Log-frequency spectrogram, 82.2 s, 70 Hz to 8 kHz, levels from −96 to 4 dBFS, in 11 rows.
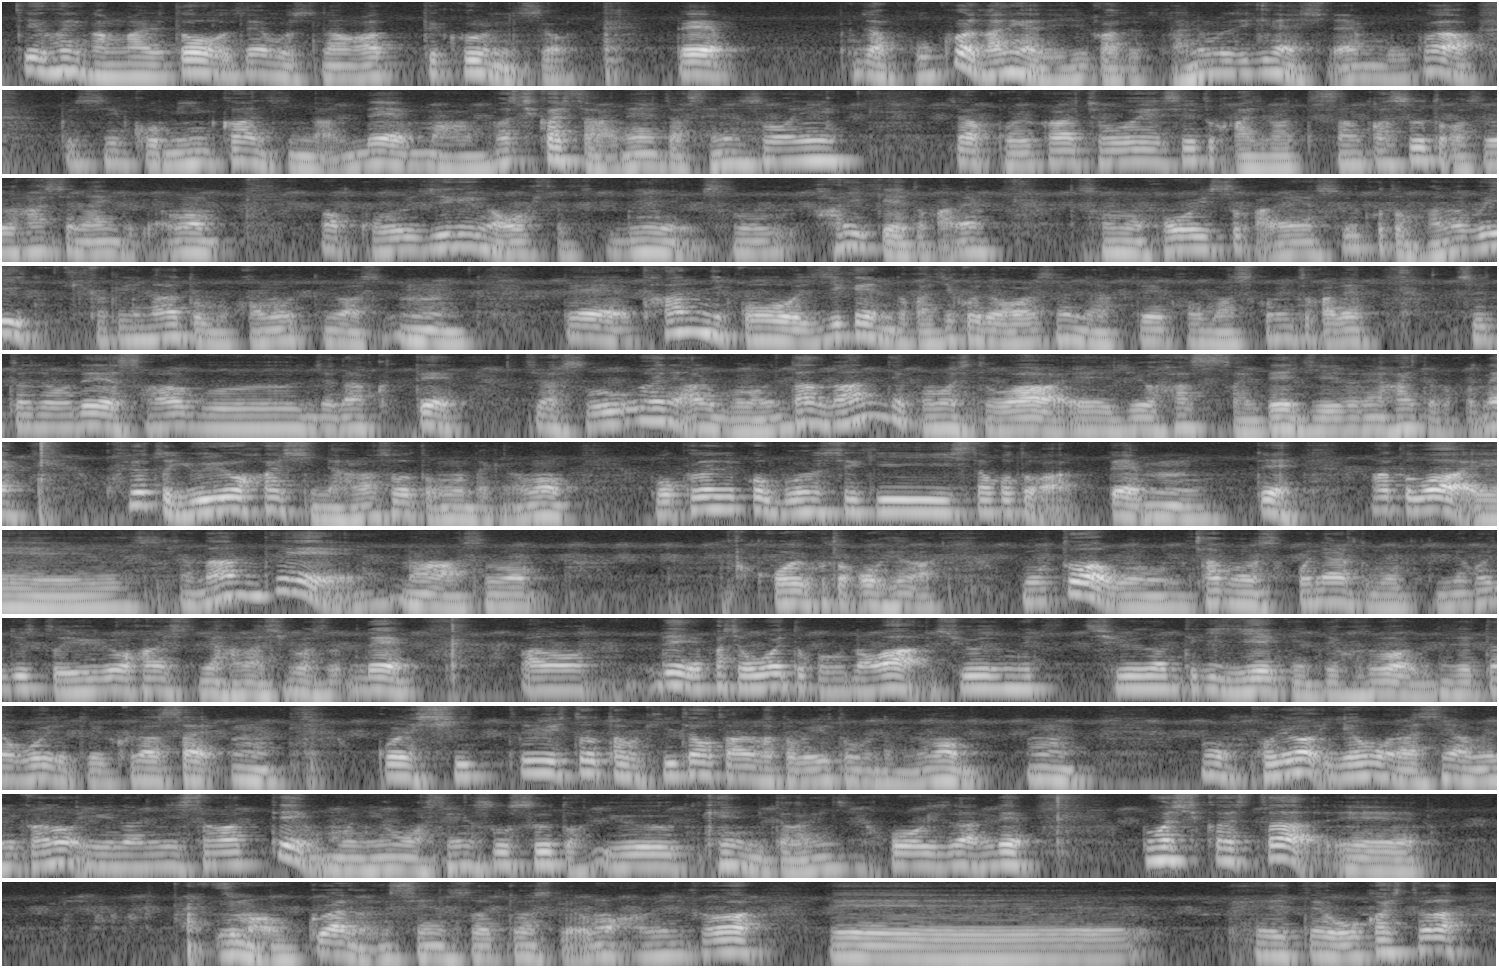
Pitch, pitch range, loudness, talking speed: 120 Hz, 110-145 Hz, -24 LUFS, 370 characters per minute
